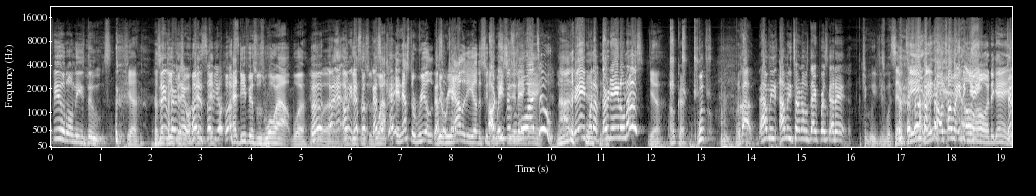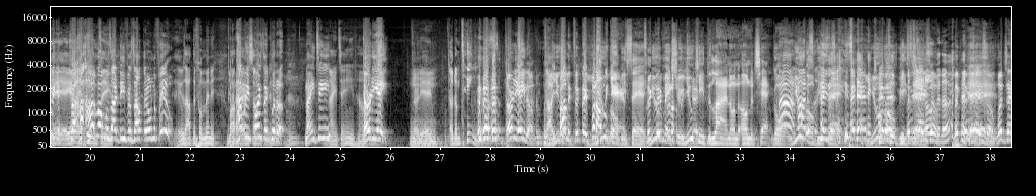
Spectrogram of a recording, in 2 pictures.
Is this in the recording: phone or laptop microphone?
no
